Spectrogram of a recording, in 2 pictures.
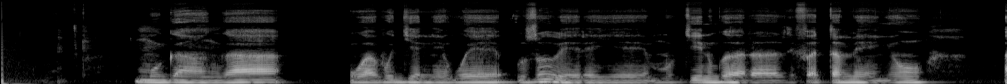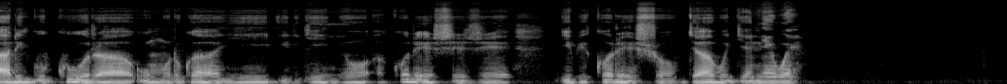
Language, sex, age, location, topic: Kinyarwanda, male, 25-35, Huye, health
